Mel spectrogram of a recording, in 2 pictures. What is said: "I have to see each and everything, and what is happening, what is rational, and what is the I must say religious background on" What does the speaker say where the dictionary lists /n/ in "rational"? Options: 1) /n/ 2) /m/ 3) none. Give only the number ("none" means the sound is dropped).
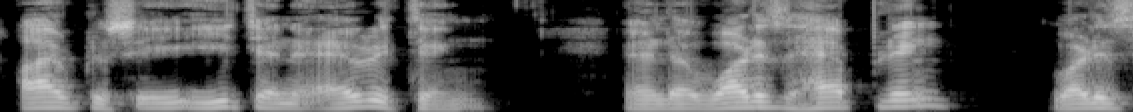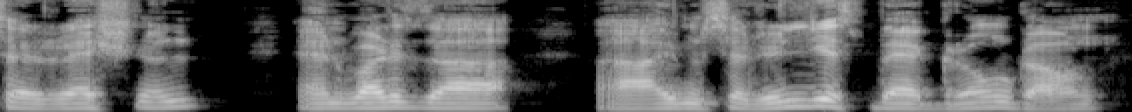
1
